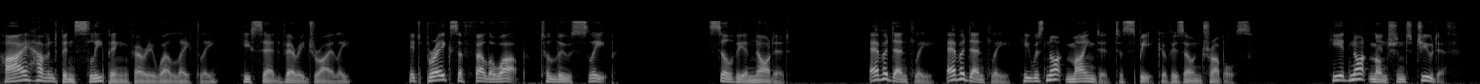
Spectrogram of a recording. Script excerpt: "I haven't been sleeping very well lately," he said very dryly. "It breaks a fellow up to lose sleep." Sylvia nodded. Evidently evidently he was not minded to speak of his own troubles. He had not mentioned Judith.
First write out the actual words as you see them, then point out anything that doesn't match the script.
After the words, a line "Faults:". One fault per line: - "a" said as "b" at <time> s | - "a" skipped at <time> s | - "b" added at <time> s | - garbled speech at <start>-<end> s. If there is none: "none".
"I haven't been sleeping very well lately," he said very dryly. "It breaks a fellow up to lose sleep." Sylvia nodded. Evidently evidently he was not minded to speak of his own troubles. He had not mentioned Judith.
Faults:
none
